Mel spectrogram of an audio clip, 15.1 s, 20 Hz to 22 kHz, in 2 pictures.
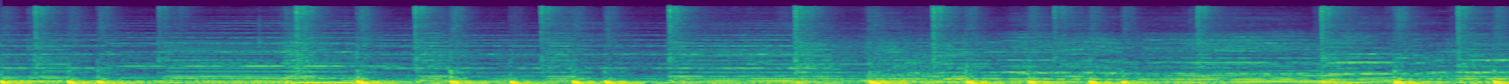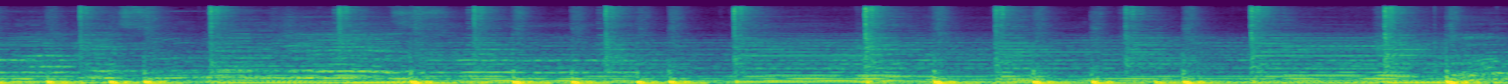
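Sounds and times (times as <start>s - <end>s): band accompaniment: 0.0s - 15.0s
deep bass notes: 0.0s - 15.0s
steady drum beat: 0.0s - 15.0s
group singing a carol: 4.3s - 12.2s, 14.4s - 15.0s.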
